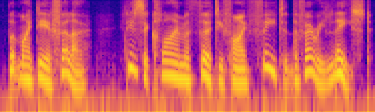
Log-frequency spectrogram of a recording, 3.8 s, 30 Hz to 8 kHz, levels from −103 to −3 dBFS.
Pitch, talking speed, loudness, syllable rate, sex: 165 Hz, 255 wpm, -17 LUFS, 5.9 syllables/s, male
